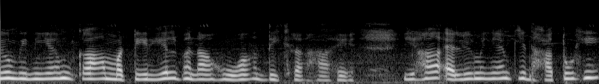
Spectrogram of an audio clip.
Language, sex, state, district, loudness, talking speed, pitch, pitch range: Hindi, female, Madhya Pradesh, Dhar, -17 LUFS, 130 wpm, 250 Hz, 225-270 Hz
